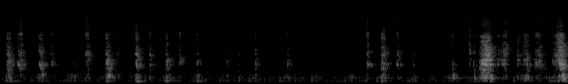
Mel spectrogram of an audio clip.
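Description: A wooden stylus scratches across a flat, coated scratch-art paper card near its top edge. It makes a run of short, dry, raspy strokes, each a brief bright burst with almost no low end. The strokes come at an uneven pace and grow louder toward the end.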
